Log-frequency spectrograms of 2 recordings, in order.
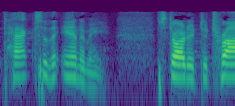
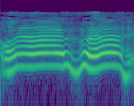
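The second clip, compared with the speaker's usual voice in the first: high wailing sheep cry, much higher and louder; 12 semitones higher, 7 dB louder than usual. Retold or imitated. Preacher voices a sheep caught in briars, wailing high. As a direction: imitate a trapped sheep wailing. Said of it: "be crying out".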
